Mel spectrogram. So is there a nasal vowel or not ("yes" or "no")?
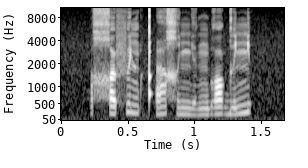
no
